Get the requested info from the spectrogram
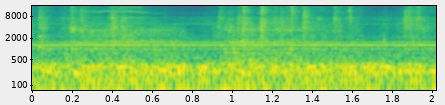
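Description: Steady low hum and rumble inside a double-deck passenger train standing at a platform, with two faint steady high-pitched tones above it from the train's running equipment.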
